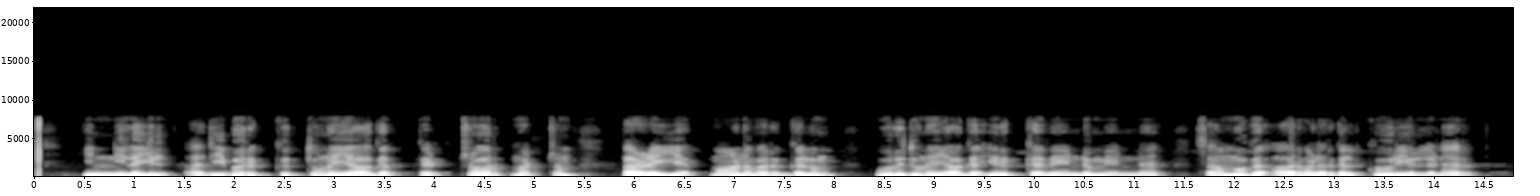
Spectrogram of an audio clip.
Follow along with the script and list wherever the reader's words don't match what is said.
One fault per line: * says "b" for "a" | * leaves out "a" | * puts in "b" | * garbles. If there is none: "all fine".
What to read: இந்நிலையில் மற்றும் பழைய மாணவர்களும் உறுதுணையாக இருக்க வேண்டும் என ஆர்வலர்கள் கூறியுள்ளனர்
* puts in "அதிபருக்கு துணையாக பெற்றோர்"
* puts in "சமூக"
